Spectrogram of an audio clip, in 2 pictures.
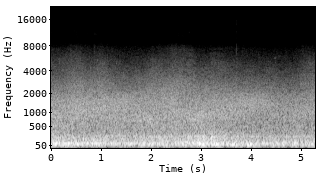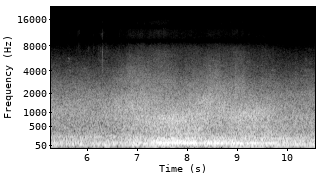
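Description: Road traffic running steadily, with a vehicle's engine growing louder for a couple of seconds near the end.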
